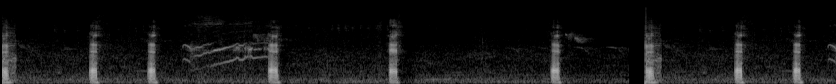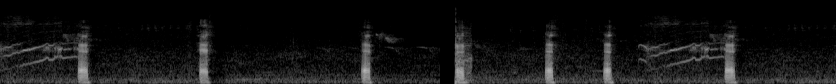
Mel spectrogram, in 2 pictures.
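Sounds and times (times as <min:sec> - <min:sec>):
proboscis monkey giving short gruff grunts: 0:00.0 - 0:02.9, 0:06.5 - 0:09.4, 0:12.9 - 0:15.8.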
